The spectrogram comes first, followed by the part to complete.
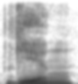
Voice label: "ghing5", taiwanese syllable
